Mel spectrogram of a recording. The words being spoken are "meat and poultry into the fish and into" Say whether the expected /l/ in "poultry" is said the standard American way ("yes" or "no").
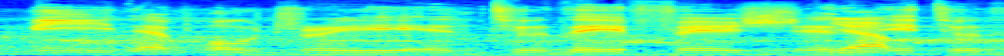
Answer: no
